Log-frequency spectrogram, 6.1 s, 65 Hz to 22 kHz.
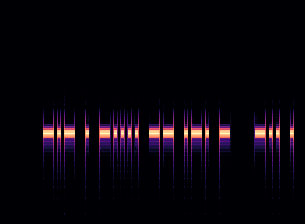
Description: Morse code, heard as a keyed tone, about 17 wpm, 700 Hz. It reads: KE6MRT DE
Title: USA Callsign DE Callsign - 6 Characters - 17wpm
